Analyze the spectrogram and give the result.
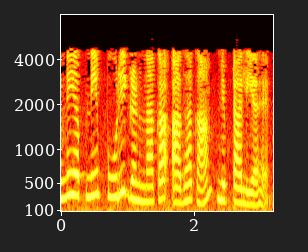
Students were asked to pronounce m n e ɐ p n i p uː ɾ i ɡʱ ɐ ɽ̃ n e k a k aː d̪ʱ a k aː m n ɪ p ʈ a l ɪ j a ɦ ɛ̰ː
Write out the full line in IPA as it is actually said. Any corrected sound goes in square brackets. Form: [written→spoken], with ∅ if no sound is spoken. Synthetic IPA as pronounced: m n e ɐ p n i p uː ɾ i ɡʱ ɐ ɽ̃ n [e→a] k a [k→ʔ] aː d̪ʱ a k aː m n ɪ p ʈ a l [ɪ→i] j a ɦ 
